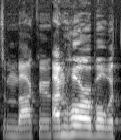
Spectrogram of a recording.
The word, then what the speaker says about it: M'Baku: I believe it is pronounced M'Baku.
